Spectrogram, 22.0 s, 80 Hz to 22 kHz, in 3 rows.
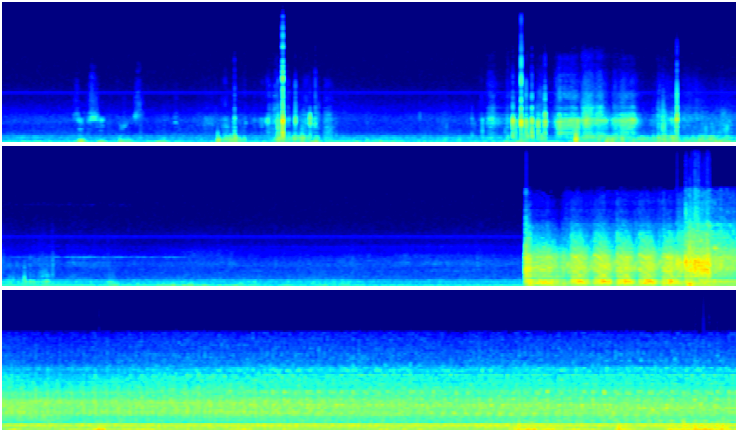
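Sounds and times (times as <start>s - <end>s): car engine idling with whine: 12.6s - 22.0s
starter cranking car engine: 12.6s - 22.0s.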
